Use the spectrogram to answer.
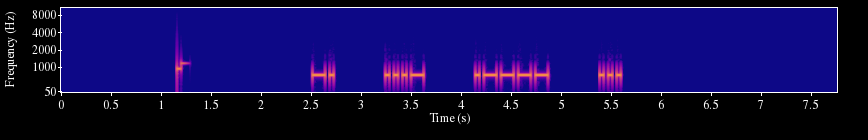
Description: Morse code, heard as a keyed tone, about 28 wpm, spaced as for 13 wpm, 700 Hz. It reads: NV1S
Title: USA Call Signs - 4 Characters - 4x Character Spacing - 28wpm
